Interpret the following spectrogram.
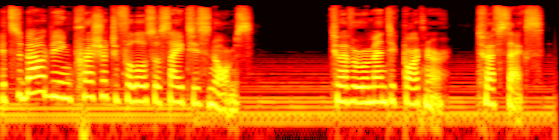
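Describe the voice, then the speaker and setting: A woman's voice: fairly high pitch, animated, moderate pace, fairly bright tone, soft background music. A woman in her thirties with a French accent, host of a podcast, telling her own story in candid scripted narration. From France. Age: 30s.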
